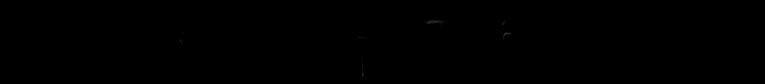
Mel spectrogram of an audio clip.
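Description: Near silence: faint outdoor background hiss with a few short, high bird chirps between about two and five seconds in.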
